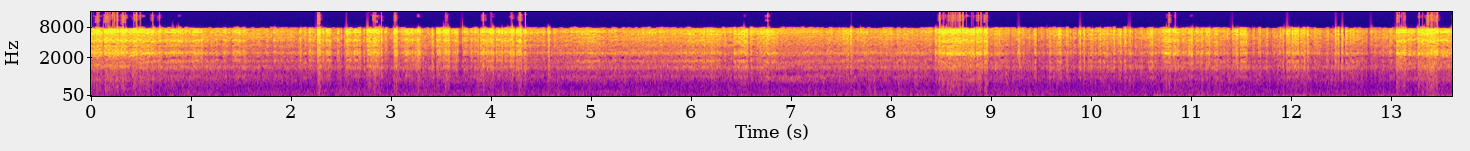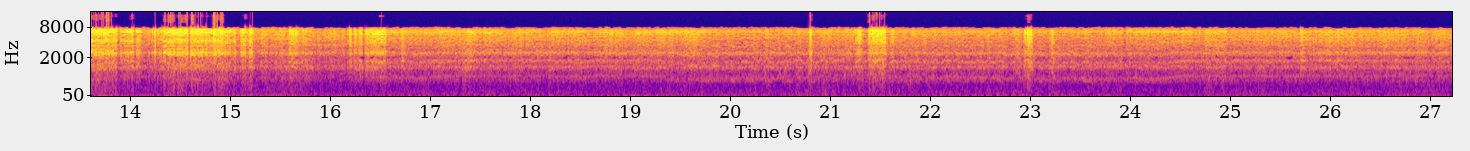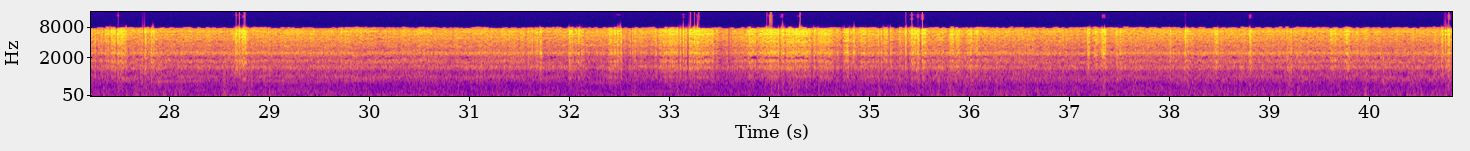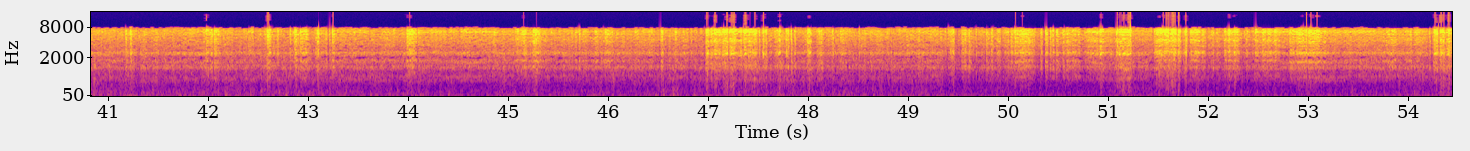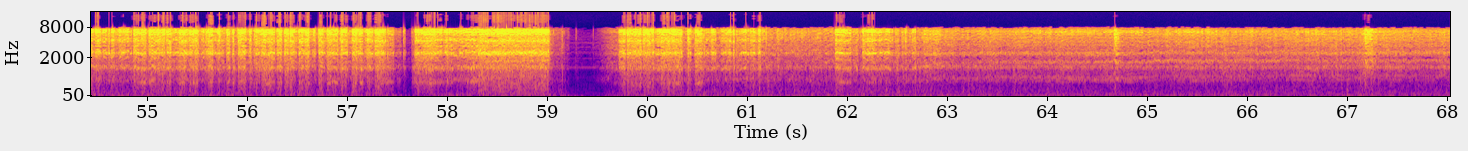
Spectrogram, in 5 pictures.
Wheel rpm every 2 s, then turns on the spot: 220, 230, 230, 230, 230, 230, 230, 220, 220, 230, 200, 190, 220, 230, 230, 220, 230, 230, 230, 230, 220, 220, 230, 230, 220, 230, 230, 210, 170, 120, 160, 210, 220, 230.
58-60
